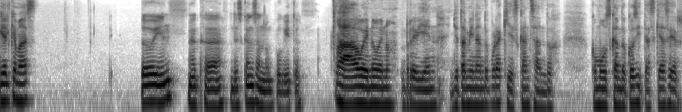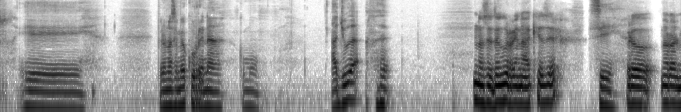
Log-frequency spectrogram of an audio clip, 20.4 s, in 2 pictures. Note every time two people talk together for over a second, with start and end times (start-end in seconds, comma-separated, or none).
none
